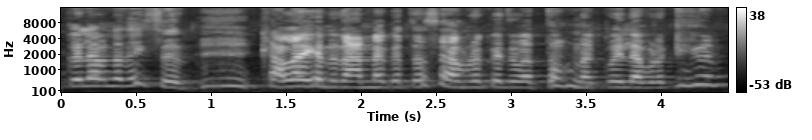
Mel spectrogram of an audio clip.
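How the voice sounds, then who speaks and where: Chatty high-voiced woman vlogger. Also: fairly even intonation, a little fast, a bit bright. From Bangladesh. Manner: chatty, folksy, talks to viewers and family as she films. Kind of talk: casual chat to camera.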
